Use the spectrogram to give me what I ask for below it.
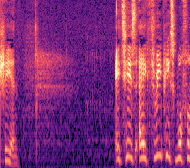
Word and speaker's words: Shein: I was quite pleased with this one because it's only I can never decide whether to pronounce it Shein or Shine or Shane or whatever. Anyway, I think it's pronounced Shein.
